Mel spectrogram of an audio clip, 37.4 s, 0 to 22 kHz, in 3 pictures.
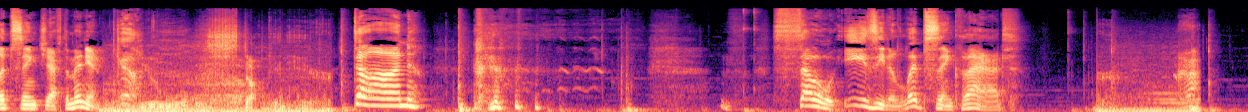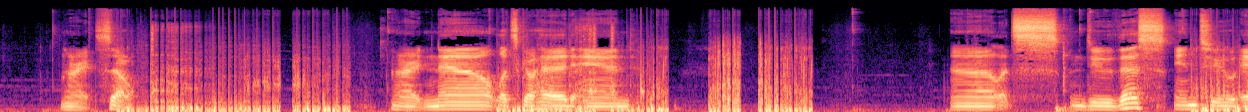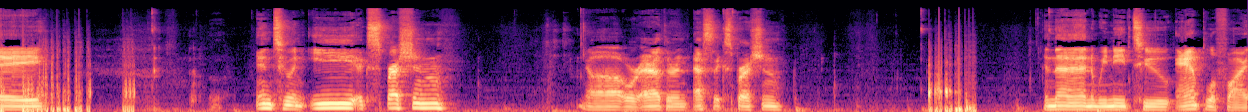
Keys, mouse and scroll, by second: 0.9 space, 7.4 click, 7.4 space, 10.8 space, 11.9 space, 13.5-16.4 drag, 17.3-21.0 drag, 22.9 i, 24.3-26.5 drag, 32.1 click, 34.1-35.5 drag.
